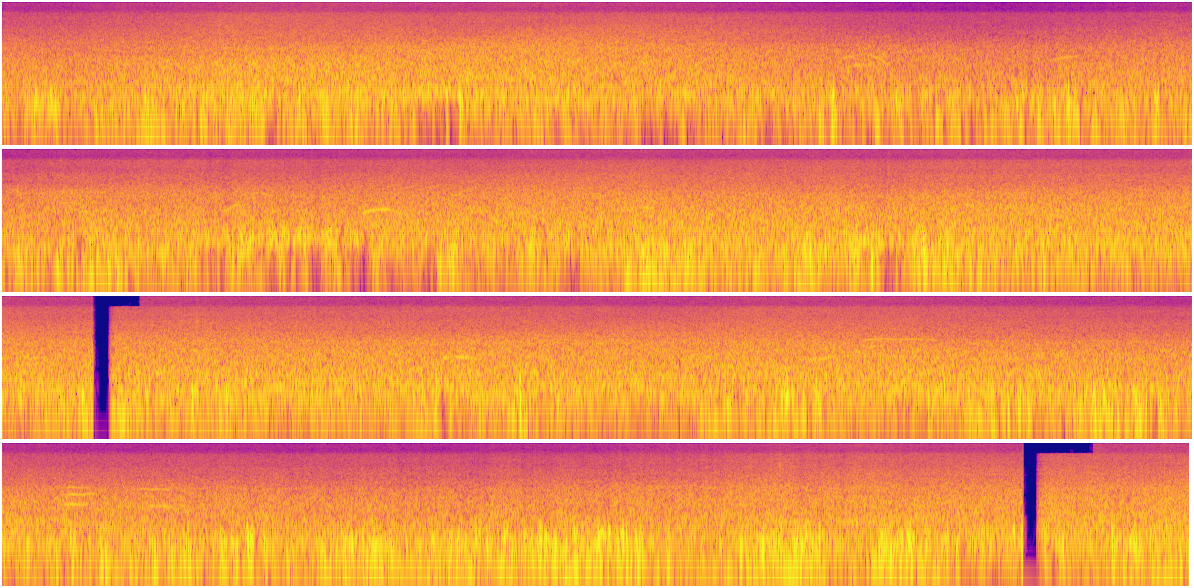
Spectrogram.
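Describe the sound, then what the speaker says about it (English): Continuous ocean surf breaking on the beach at Opal Beach, Florida, a dense, steady wash of waves with light wind buffeting the microphone throughout and no talking. "The surf is perfect, not too much wind."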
